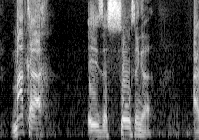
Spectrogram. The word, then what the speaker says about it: Maka: And I'm like, if it's Maka, then it would be an ER, right?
